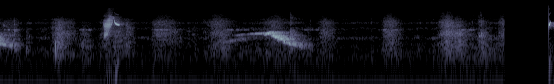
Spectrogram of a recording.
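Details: Jongkangan in the morning, giving soft chattering notes, a high sharp chirp, and a long rising-then-falling slurred whistle, followed by quieter chirps and a final sharp click.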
